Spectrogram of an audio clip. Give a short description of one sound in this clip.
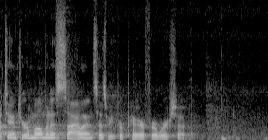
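A middle-aged man speaks calmly through a microphone in an echoing room.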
